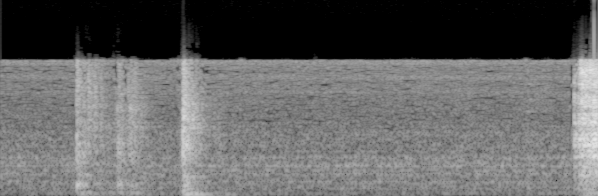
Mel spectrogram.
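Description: A dish being handled and set down on the table: two light knocks, then one sharper clack about a second and a half in, over a steady low background noise.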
